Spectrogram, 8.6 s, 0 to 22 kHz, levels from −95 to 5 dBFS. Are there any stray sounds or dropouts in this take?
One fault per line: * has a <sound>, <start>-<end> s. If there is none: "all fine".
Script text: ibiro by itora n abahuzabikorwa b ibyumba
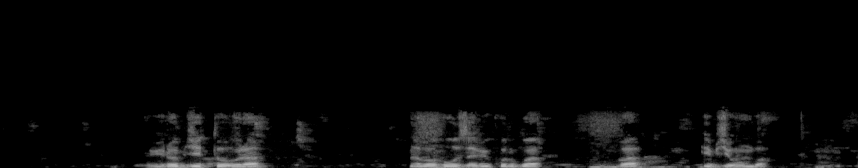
all fine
